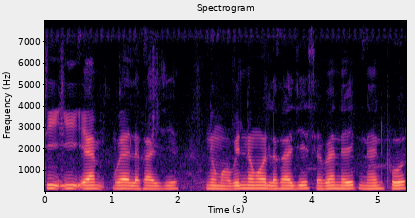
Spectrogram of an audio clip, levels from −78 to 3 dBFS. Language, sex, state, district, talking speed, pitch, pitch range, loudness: Odia, male, Odisha, Sambalpur, 145 wpm, 140 Hz, 135-145 Hz, -18 LUFS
